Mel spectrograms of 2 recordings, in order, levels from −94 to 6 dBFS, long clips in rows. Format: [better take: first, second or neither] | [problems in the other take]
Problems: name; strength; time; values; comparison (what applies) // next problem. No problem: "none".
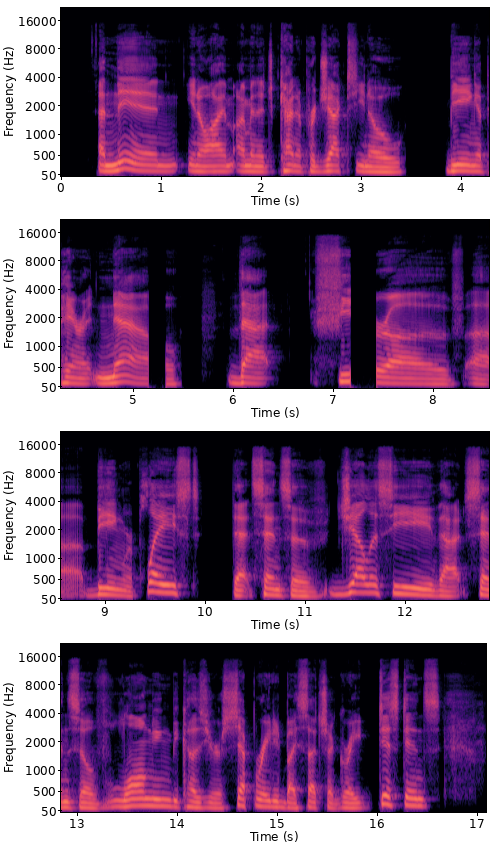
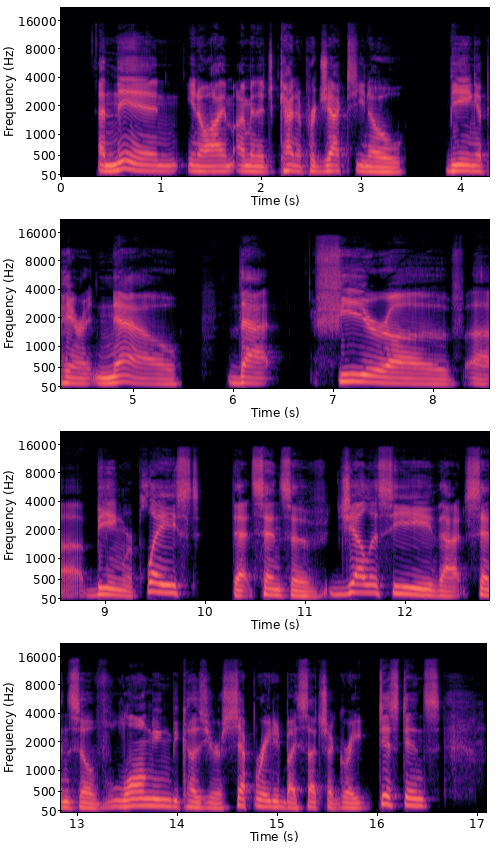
second | audio cutting out; at 5 s and at 7 s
